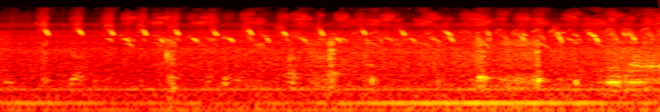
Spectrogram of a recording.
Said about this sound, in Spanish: ¿Los pollitos? Oigo, pollitos. ¿Dónde están? ¿Pollitos?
